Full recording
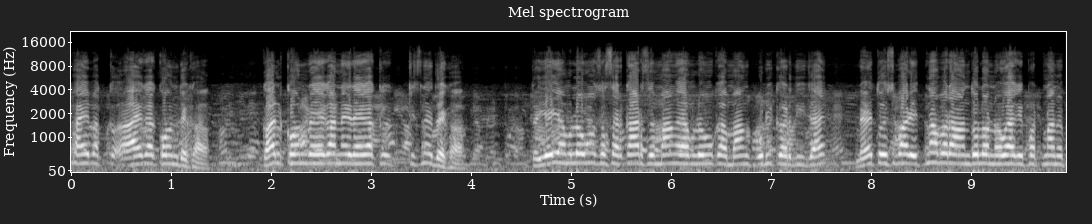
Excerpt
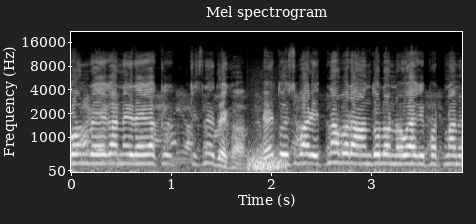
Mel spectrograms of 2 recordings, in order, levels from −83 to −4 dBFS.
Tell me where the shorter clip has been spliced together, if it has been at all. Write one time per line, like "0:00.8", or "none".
0:01.8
